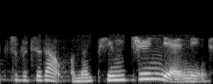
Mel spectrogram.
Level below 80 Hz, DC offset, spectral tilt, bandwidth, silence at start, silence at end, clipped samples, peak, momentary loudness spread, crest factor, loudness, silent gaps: -66 dBFS; under 0.1%; -10 dB/octave; 4.2 kHz; 0 s; 0 s; under 0.1%; -4 dBFS; 7 LU; 14 dB; -18 LUFS; none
